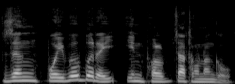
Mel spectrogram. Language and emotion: Bodo, neutral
